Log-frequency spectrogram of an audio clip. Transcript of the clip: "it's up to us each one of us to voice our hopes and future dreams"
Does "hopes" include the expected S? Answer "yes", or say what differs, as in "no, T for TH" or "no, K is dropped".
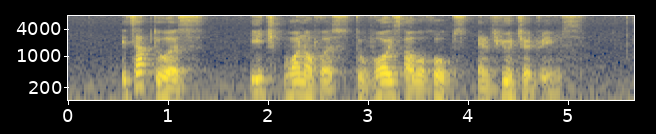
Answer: yes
